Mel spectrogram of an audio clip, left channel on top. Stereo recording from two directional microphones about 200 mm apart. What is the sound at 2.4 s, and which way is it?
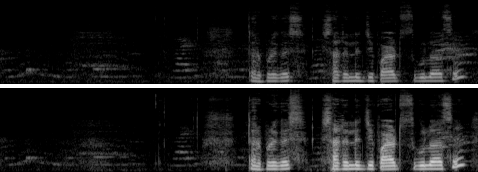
Speech, 40° right (ahead or behind).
